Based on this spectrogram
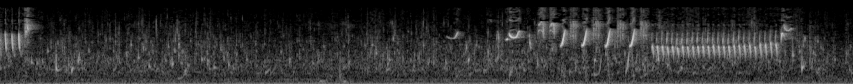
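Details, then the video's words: Asian brown flycatcher singing actively in the wild: a quiet opening, then sharp high chips that lead into a sustained, buzzy rapid trill lasting over a second. "Masteran Sikatan Londo Gacor Di Alam Liar"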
